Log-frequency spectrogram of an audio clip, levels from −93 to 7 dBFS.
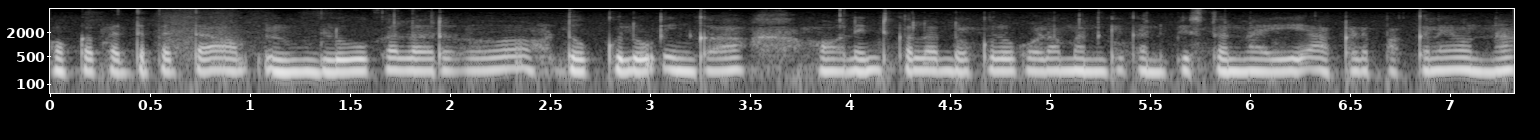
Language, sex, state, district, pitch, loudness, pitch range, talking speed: Telugu, female, Andhra Pradesh, Anantapur, 220 Hz, -15 LUFS, 215-225 Hz, 145 wpm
